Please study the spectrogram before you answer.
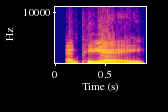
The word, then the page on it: NPA: American English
